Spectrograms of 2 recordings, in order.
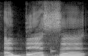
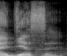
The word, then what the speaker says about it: Одесса: Просто любят говорить Одесса с «э», это неправильно. Говорите Одесса, это правильное произношение.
